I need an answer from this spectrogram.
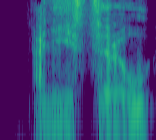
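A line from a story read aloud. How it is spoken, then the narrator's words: Loud whisper. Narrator (Russian): громким шепотом спросила Кэсси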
